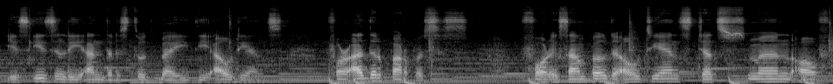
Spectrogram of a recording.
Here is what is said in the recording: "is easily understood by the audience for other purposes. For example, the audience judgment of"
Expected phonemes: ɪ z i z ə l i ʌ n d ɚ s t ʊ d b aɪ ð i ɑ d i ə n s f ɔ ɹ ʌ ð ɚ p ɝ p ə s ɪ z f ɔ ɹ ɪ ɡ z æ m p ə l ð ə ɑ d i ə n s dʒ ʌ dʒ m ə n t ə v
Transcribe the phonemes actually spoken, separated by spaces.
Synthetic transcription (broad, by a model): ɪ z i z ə l i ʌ n d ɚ s t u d b aɪ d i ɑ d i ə n s f ɔ ɹ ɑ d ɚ p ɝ p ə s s f ɔ ɹ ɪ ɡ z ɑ m p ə l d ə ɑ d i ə n s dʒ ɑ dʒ m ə n ə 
